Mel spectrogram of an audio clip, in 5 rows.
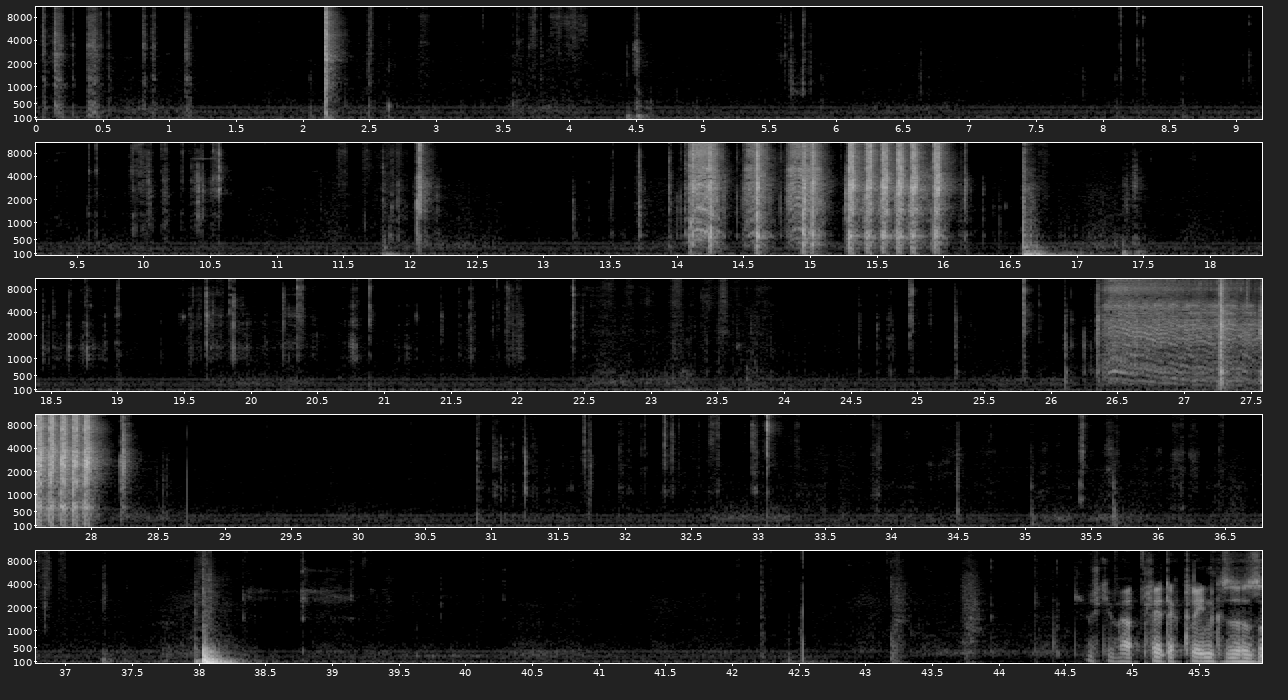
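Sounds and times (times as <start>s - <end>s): faint steady hum: 0.0s - 45.9s
low thud: 16.6s - 17.2s, 38.0s - 38.4s.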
